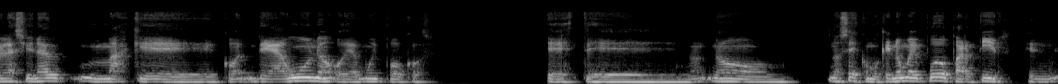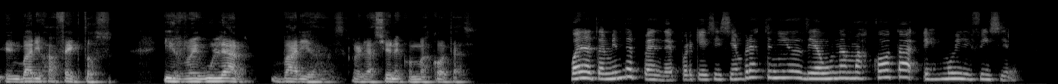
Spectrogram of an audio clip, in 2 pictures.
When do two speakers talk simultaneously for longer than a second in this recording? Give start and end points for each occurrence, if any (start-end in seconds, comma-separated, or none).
none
